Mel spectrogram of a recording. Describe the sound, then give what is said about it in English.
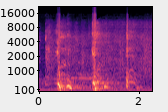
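A voice imitates a child's sneezing: three short, sharp 'achoo'-like bursts spaced evenly apart, fairly loud, with no talking in between. “Then all of us around something five, the child sneezes.”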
